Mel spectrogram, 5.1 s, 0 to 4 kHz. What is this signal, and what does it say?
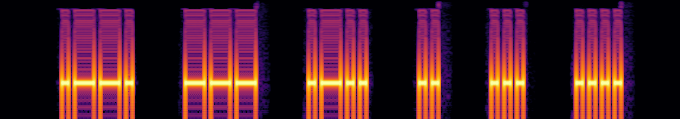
Morse code, heard as a keyed tone, about 25 wpm, spaced as for 15 wpm, 550 Hz. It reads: POLISH
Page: News Headlines in Morse Code at 15 WPM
